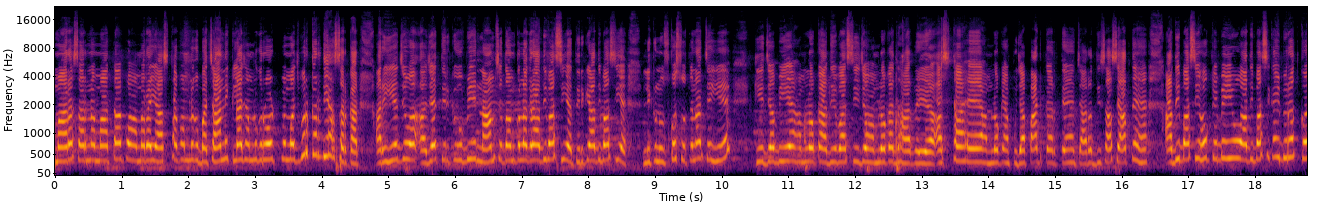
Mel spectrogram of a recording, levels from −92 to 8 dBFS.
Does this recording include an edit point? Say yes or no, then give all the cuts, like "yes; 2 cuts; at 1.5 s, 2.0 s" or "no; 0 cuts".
no; 0 cuts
